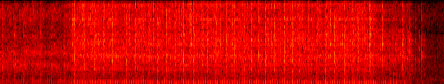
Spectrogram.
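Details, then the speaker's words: Echo string trimmer after a carb rebuild and after turning the top fuel adjustment screw half a turn counterclockwise. A crisp, steady high two-stroke buzz holds at full throttle with no bogging or surging. The mixture is now correct. "so after the adjustment it's now a whole lot better and it even runs well at full speed"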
